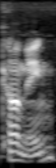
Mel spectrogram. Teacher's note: So the first part of the word coming, right? Come is stressed and ing is unstressed. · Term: trochaic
